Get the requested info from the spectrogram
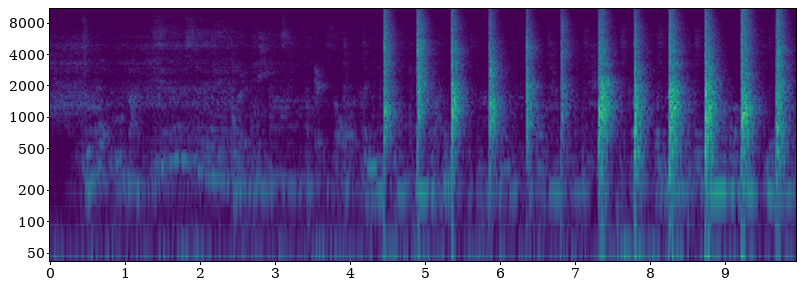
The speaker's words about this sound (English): I won't, people might think we were applauding.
